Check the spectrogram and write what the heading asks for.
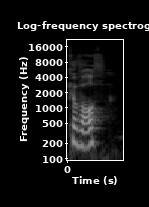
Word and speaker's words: Kvothe: Kvothe.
